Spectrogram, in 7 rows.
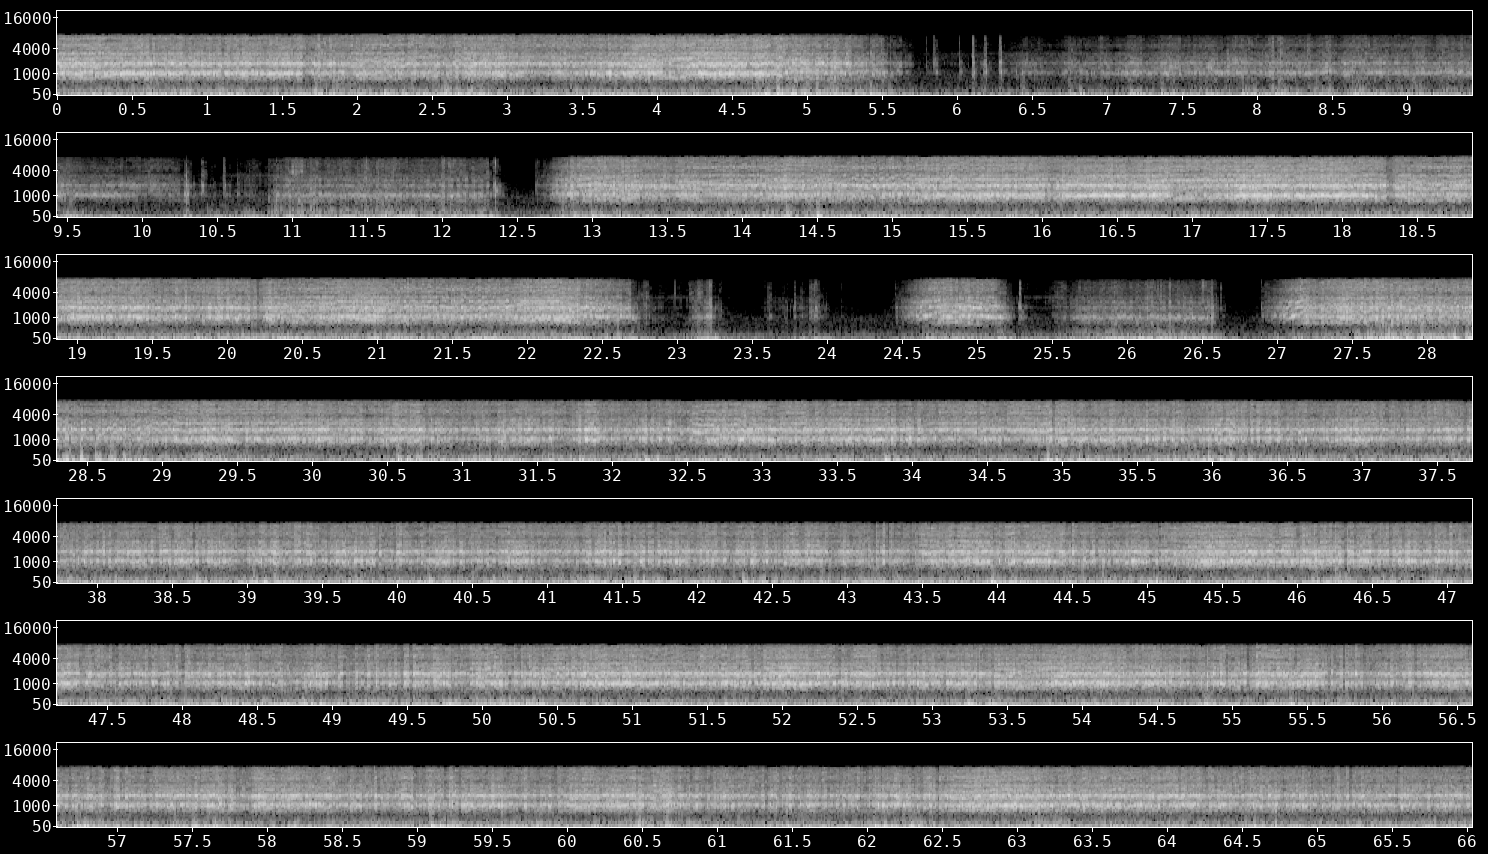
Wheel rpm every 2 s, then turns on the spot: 230, 230, 140, 30, 50, 30, 110, 210, 220, 220, 220, 60, 40, 90, 210, 240, 230, 230, 230, 230, 230, 230, 230, 230, 230, 230, 230, 230, 230, 230, 230, 230, 230.
10-12 22-26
